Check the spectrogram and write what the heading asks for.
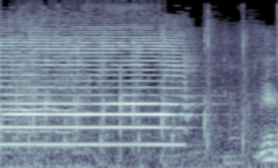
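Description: Air horn giving one long, steady blast that cuts off about a second and a half in.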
